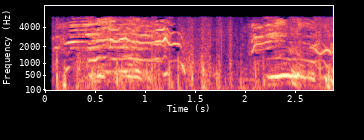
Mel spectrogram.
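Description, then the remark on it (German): Przewalski's horses of the Prague Zoo, the stallion Matthias and the mares Lima, Cordula and Kasovia, aged 3 to 5, whinnying loudly on a lush meadow in Dolní Dobšinov near Prague, in two long, wavering calls separated by a brief pause, with no one speaking. “Noch tollen und Wiehernsee auf einer saftigen Wiese in Dolny Dobšinov, unweit von Prag.”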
